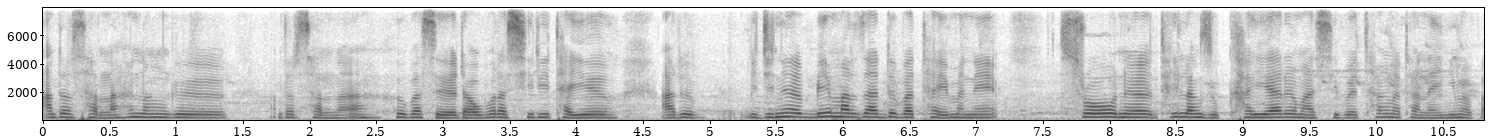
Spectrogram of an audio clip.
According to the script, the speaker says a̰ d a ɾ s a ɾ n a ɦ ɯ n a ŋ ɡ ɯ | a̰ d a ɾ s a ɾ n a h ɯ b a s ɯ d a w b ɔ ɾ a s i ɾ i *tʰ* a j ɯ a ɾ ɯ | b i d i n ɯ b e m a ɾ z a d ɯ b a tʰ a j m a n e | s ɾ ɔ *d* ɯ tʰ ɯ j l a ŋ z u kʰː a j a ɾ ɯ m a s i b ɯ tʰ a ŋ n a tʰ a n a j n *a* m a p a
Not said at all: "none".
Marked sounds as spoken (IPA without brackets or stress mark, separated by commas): tʰ, n, i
